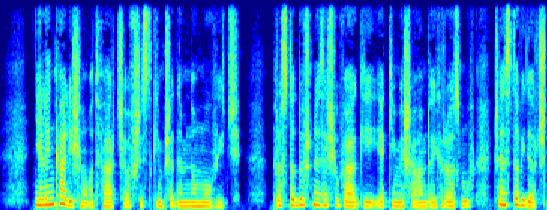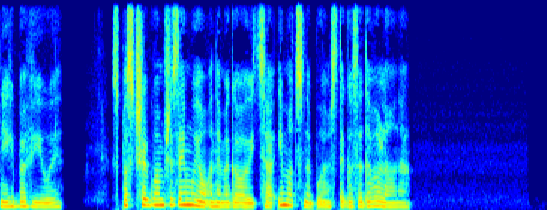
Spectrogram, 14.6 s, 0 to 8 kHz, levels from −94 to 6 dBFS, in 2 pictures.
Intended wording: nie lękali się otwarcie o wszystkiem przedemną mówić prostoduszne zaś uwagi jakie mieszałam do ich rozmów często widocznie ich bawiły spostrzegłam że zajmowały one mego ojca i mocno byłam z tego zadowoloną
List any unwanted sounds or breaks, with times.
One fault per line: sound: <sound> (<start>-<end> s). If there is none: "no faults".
no faults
